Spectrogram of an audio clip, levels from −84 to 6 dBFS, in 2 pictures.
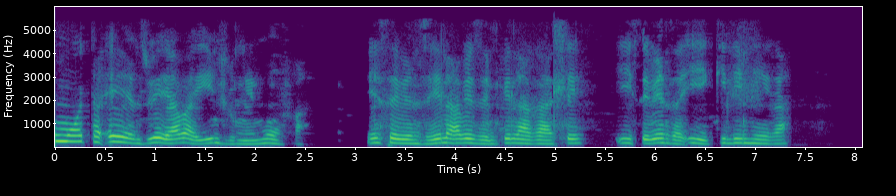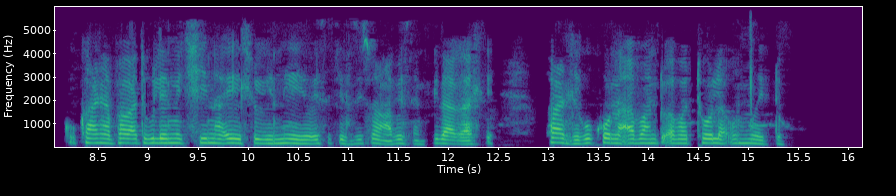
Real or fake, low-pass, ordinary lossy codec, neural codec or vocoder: real; 5.4 kHz; AAC, 24 kbps; none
